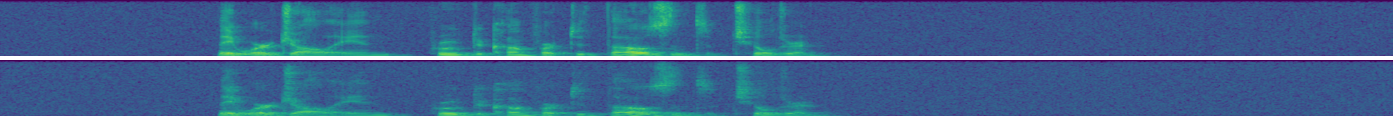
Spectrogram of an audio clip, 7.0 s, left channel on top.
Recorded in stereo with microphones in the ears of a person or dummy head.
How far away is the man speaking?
About 0.6 m.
